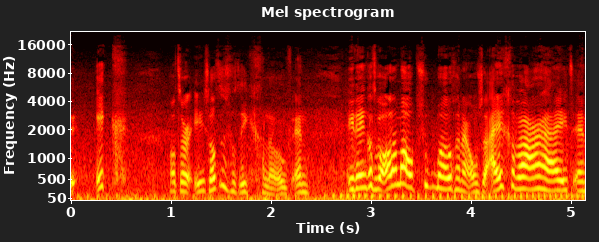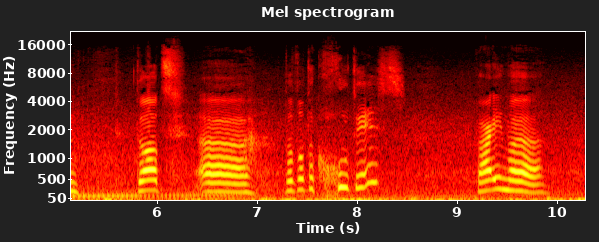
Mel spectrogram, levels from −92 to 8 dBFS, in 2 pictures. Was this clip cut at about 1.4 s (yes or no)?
yes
